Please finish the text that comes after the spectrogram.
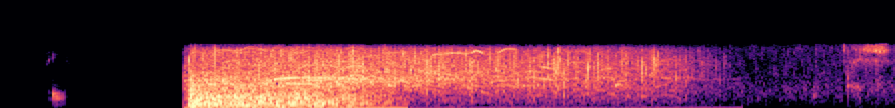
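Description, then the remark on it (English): A brief faint thump, then loud audience applause bursts in after a poem at an open mic, mixed with crowd cheering and voices, sustaining for several seconds before gradually fading to scattered noise. “And yeah, I know pain ain't no stranger, so if you recognize mine, then you need to stand up and just clap for you.”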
